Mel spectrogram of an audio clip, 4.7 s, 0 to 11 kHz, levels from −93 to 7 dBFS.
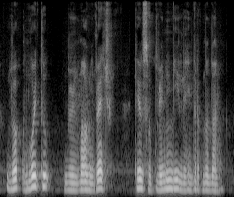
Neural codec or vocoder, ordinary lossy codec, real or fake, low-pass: autoencoder, 22.05 kHz, a latent of 192 numbers a frame, VITS, trained on one speaker; none; fake; none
